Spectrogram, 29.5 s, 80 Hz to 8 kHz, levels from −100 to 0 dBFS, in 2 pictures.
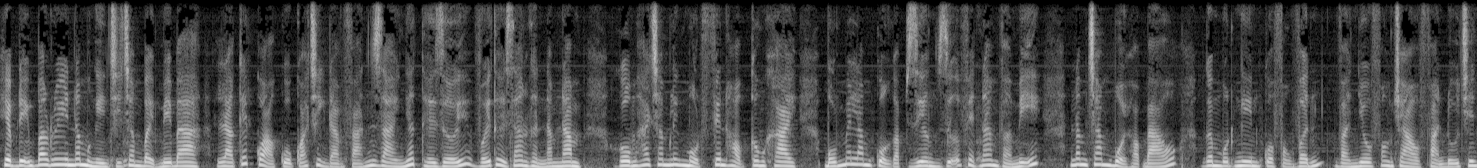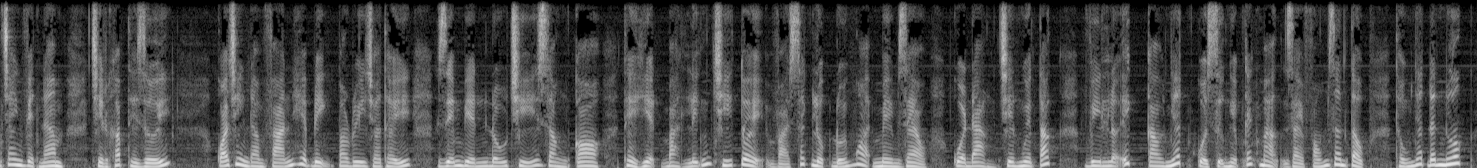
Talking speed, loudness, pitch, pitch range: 225 wpm, -21 LUFS, 195 Hz, 175-235 Hz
